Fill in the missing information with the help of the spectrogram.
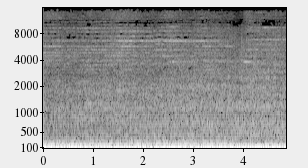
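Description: Steady low rumble of the diesel locomotives of an approaching CN freight train, led by a GE ES44AC with its V12 engine, as it rolls onto an overpass.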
